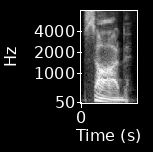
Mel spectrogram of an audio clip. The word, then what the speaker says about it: Sod: Yeah, Samek Vav Dalet, which transliterates how they say it nowadays is Sod.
